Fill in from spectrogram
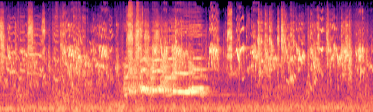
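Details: Happy budgerigar chatter of quick high chirps, with a lower drawn-out harmonic call in the middle, then brief clipped chirps and renewed twittering.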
